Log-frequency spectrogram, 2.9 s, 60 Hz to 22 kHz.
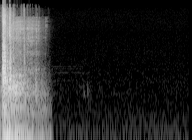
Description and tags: instant chill 2
this sound can be used for freeze scenes or things like that, you know. made with audacity by joining some sounds recorded with my cell phone and other sounds of crunchy wood as it sounds like crushed ice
